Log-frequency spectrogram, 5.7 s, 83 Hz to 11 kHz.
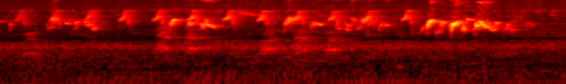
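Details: Red-whiskered bulbul decoy used to trap wild birds, recorded 24 July 2019. A rapid series of bright, slurred whistled notes, about two per second, dropping in pitch, ending in a louder warbled flourish.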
